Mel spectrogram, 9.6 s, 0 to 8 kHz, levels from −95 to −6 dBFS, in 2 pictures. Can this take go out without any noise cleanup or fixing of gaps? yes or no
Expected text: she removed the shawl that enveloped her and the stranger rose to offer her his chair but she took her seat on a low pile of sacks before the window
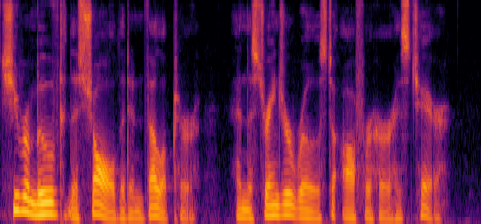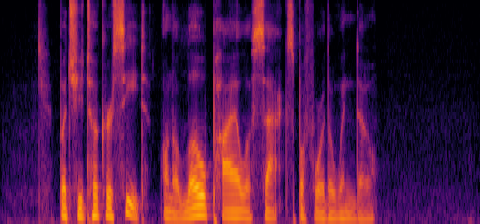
yes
